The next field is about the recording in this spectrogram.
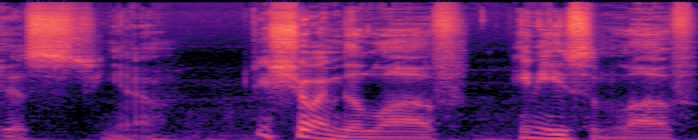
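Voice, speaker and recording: A man with a Southern US accent talks at a moderate pace, his voice showing vocal fry. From US South, Louisiana. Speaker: gaming streamer. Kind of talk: live gameplay stream chat. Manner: speech impediment, words get twisted; casual, chatty.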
